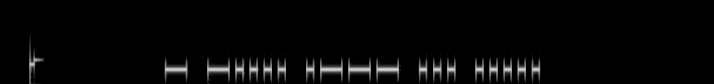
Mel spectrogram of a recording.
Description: Morse code, heard as a keyed tone, about 17 wpm, 700 Hz. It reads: T6JS5
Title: Five Challenging Letter-Number Combinations 17wpm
